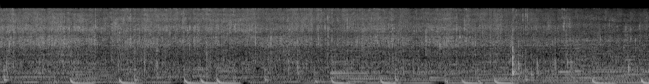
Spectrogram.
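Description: Potato cubes and onions sizzling as they fry in oil in a nonstick wok. A wooden spatula stirs them, knocking against the pan two or three times a second. The sizzle eases a little near the end.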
